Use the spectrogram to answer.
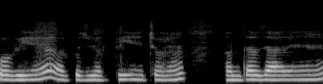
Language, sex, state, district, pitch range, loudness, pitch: Hindi, female, Bihar, Supaul, 210-225 Hz, -23 LUFS, 215 Hz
